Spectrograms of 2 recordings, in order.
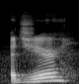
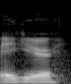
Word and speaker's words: Ajir: the first one is ajir which is how you pronounce that it's not a gear um there are different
